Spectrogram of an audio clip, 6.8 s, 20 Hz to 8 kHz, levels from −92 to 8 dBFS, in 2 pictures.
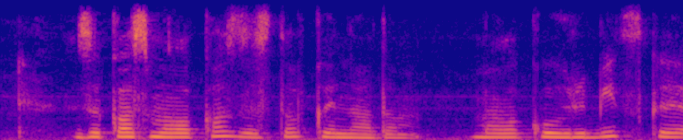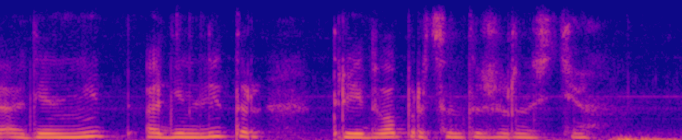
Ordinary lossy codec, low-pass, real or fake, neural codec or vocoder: Opus, 32 kbps; 7.2 kHz; real; none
